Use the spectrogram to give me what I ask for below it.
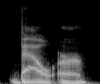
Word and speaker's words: Bower: In 1981, the American psychologist Gordon Bower, Bower, rhymes with flower, published a paper in American Psychologist called Mood and Memory.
